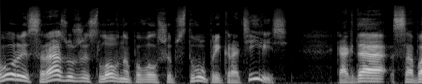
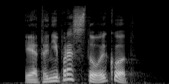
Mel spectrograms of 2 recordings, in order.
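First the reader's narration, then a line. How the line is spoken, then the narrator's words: Cheerful. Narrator (Russian): весело ответил Бананита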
